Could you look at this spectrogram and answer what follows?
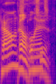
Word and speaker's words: Palance: Is that how you say it? Palance? Yeah.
